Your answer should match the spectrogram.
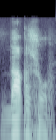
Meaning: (adjective) bonkers, nuts; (noun) nutter; crackpot
- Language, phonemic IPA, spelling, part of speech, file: French, /baʁ.ʒo/, barjot, adjective / noun, Fr-barjot.ogg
